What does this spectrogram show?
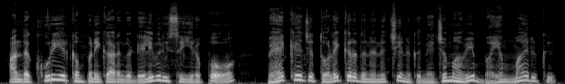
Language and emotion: Tamil, fearful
